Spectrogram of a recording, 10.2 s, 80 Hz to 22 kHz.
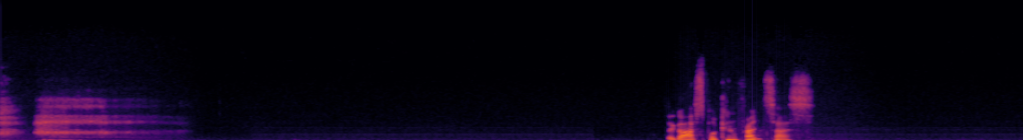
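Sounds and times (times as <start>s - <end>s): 
person breathing during a church sermon: 0.0s - 2.0s
speech: 6.7s - 8.2s.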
